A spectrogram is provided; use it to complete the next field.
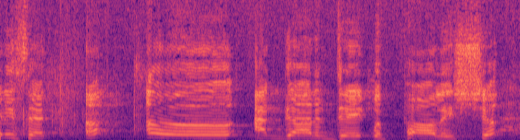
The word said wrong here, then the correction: Pauly Shore: No, come on. Say it right. – Uh-oh, got a date with Pauly Shore.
